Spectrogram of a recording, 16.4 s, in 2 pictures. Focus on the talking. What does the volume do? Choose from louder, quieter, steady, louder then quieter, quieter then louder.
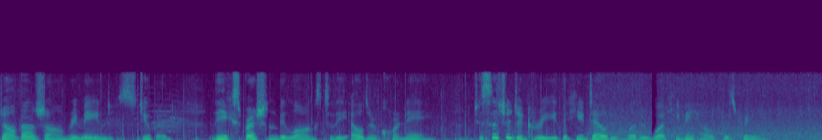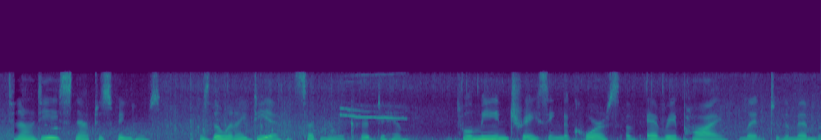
steady.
